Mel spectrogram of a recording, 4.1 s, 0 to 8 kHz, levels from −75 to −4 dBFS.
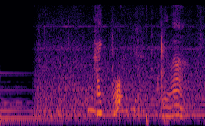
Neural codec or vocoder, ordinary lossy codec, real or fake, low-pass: none; none; real; 7.2 kHz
